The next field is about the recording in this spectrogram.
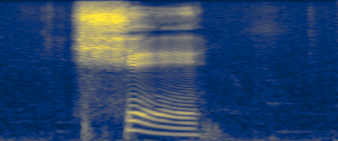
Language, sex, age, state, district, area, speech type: Dogri, male, 18-30, Jammu and Kashmir, Samba, urban, read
